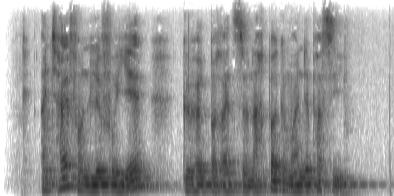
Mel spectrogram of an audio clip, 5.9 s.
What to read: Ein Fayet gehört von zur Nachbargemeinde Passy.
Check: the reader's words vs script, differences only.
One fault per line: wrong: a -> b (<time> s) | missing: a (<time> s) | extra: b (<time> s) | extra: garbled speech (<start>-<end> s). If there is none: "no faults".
extra: Teil von Le (0.8 s)
wrong: von -> bereits (3.1 s)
